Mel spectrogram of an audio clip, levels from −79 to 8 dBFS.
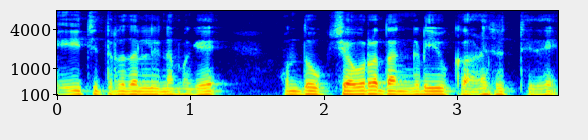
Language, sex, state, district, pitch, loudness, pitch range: Kannada, male, Karnataka, Mysore, 115 Hz, -17 LUFS, 110-120 Hz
